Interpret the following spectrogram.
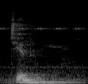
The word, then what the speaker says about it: चिद: सत चित्त नहीं, चिद। ठीक है? आनंद। चित्त अगर बोलते तो छोटा होगा, नहीं तो उसको द उच्चारण करना, चिद आनंद।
